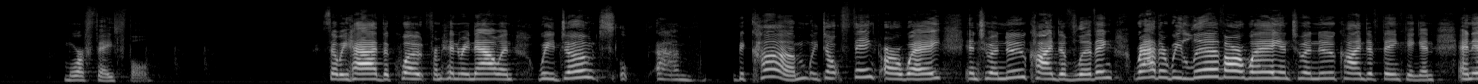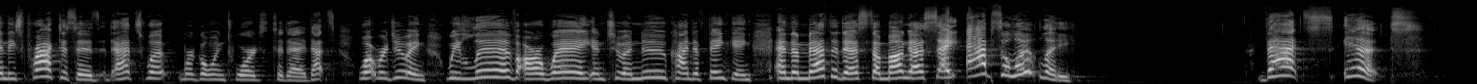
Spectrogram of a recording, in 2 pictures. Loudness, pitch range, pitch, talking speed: -22 LUFS, 240-310 Hz, 265 Hz, 140 wpm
